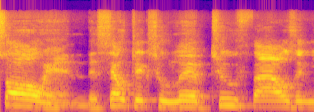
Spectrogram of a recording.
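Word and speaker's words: Samhain: Celtics festival of the San Sam Han are pronounced saw in the Celtics who live 2,000 years ago in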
